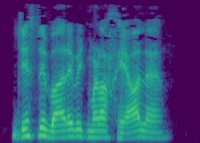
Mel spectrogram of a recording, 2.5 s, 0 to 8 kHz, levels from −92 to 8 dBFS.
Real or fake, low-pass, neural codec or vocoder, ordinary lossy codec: real; 7.2 kHz; none; MP3, 32 kbps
